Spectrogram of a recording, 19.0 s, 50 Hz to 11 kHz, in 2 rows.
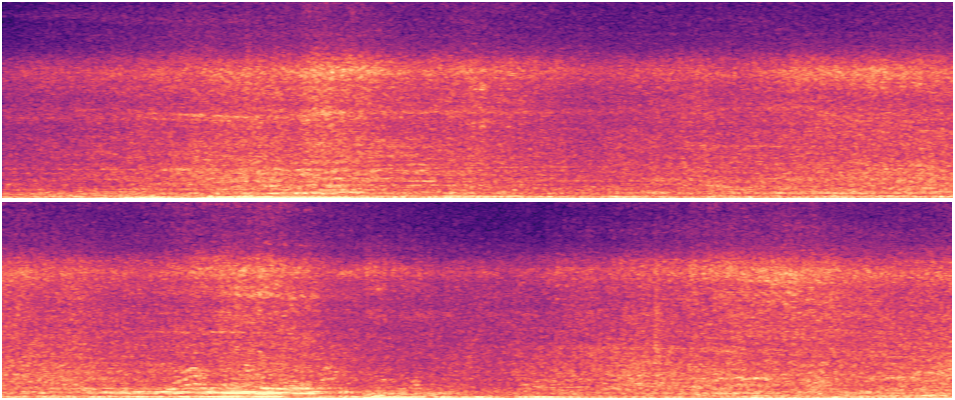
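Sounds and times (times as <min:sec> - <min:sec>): street traffic: 0:00.0 - 0:19.0
vehicle passing close: 0:06.4 - 0:19.0.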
